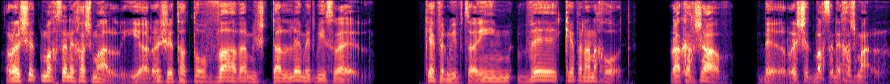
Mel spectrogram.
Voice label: Hebrew Native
